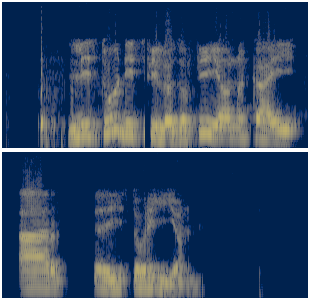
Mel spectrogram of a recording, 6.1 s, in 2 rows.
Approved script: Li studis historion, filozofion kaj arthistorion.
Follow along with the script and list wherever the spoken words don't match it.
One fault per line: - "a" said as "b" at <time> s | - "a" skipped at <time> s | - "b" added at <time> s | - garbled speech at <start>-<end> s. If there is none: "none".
- "historion" skipped at 1.4 s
